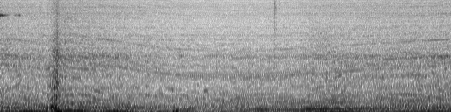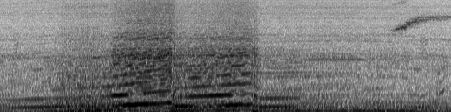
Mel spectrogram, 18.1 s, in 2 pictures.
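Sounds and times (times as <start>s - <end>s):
car engine accelerating: 9.8s - 13.8s.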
